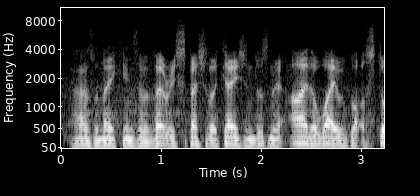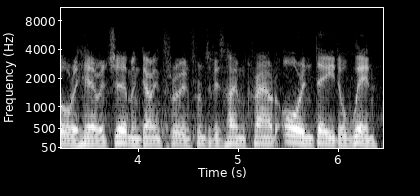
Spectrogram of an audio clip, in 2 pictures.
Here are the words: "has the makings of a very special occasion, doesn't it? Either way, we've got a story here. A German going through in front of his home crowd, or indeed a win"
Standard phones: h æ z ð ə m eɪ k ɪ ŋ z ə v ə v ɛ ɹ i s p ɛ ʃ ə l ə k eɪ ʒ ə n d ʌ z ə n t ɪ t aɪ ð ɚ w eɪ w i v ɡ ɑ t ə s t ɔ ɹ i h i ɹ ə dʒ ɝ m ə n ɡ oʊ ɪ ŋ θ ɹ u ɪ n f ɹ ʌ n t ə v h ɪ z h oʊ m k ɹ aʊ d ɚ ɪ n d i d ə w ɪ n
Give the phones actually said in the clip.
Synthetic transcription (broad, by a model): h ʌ z ð ə m eɪ k ɪ ŋ z ə v ə v ɛ ɹ i s p ɛ ʃ l ə k eɪ ʒ ə n d ʌ z n t ɪ t aɪ ð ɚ w eɪ w i v ɡ ɑ t ə s t ɔ ɹ i h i ɹ ə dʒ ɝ m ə n ɡ oʊ ɪ ŋ θ ɹ u ɪ n f ɹ ʌ n t ə v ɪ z h oʊ m k ɹ aʊ d ɚ ɪ n d i d ə w ɪ n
